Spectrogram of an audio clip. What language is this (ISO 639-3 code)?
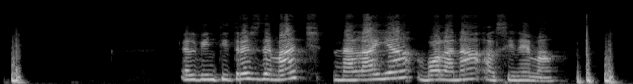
cat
